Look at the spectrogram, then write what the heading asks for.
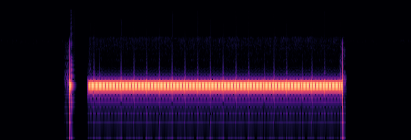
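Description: A telephone call tone to a novelty phone shaped like a rear end: a brief click, then one loud, steady, mid-pitched tone lasting about two seconds that cuts off with another click.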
